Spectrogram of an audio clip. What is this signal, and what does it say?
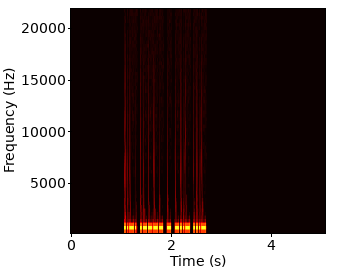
Morse code, heard as a keyed tone, about 46 wpm, 700 Hz. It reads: F1TXV
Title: DXCC-100 Call Signs - 5 Characters - Repeated 2x - 45wpm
